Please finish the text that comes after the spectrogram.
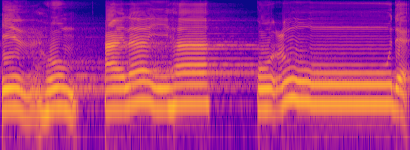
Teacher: Kemudian huruf ha dipanjangkan 2 harokat karena di depannya terdapat alif ya.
